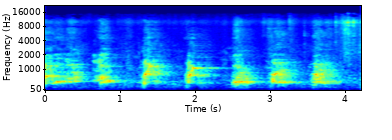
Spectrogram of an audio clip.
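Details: Boerboels at a kennel in Accra, Ghana: loud barks repeated roughly every half second, each a harmonic burst with a sharp onset, fairly regular in rhythm.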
